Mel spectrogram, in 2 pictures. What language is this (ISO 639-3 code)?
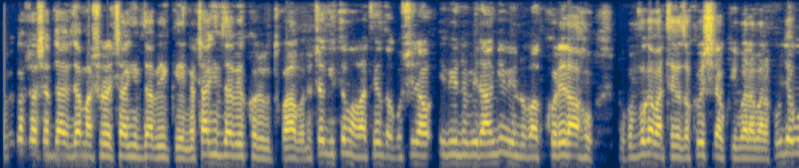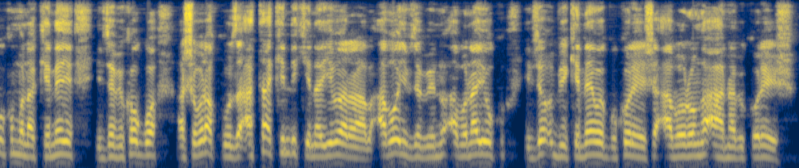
run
